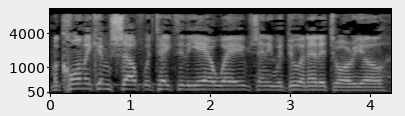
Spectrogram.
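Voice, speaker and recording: A man's voice: on the high side, flat delivery, moderate pace. A man with a New York accent hosting a talk radio show, delivering a combative, emphatic, slangy monologue. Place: radio studio. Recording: music playing behind the voice.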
